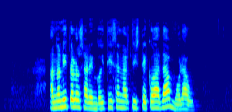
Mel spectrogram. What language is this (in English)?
Basque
